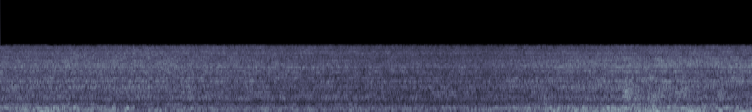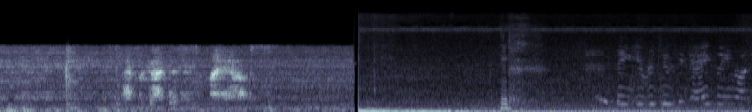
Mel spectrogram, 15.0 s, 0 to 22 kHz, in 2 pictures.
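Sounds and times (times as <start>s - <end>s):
white noise hiss: 11.1s - 15.0s.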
